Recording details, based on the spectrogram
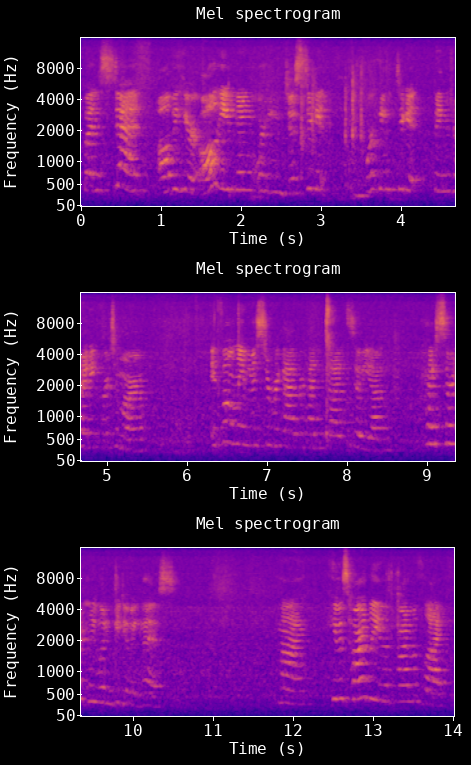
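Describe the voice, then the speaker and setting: A woman's voice: very high-pitched, moderate pace. A woman on stage playing a prim, wistful widowed dress-shop owner, full of old-fashioned exclamations. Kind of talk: amateur stage acting, one-act school play. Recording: roomy stage, distant mic, clear noise.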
